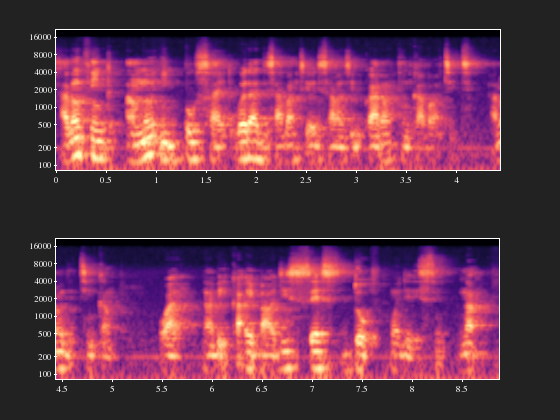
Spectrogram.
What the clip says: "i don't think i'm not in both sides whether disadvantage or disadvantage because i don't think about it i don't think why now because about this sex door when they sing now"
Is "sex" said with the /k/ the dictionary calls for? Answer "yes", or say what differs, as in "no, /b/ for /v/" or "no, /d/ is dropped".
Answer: no, /k/ is dropped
